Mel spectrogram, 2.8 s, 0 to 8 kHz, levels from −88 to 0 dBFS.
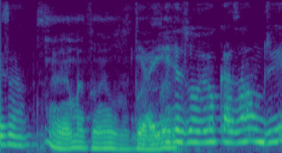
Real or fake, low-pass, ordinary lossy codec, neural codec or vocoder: fake; none; none; codec, 16 kHz, 8 kbps, FreqCodec, larger model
